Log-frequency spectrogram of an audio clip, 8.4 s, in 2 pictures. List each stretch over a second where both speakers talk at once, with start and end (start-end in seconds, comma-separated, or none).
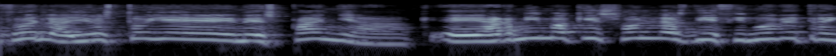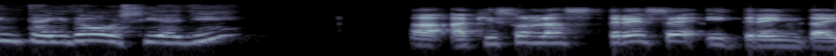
none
